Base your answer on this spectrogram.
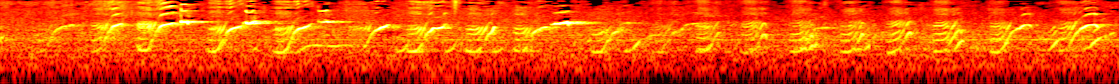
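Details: Guinea pig calling around feeding time indoors: a rapid series of high whistled squeals, each sharply rising then dropping, repeated several times a second without pause, with a faint steady hum behind.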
